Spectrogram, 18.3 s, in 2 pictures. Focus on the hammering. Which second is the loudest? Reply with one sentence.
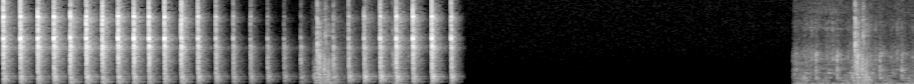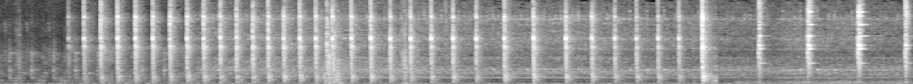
The loudest moment of the hammering is at 16 seconds.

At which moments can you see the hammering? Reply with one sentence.
The hammering can be heard from 0.0 to 4.6 s and from 9.8 to 18.2 s.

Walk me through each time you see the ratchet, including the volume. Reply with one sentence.
You can't hear the ratchet here.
